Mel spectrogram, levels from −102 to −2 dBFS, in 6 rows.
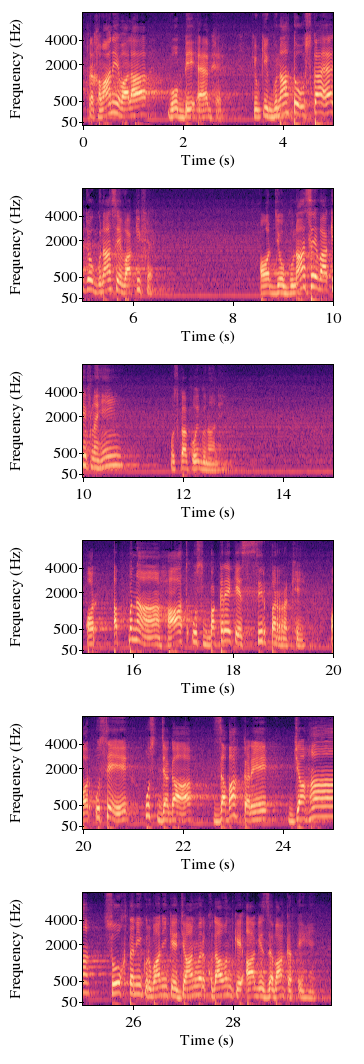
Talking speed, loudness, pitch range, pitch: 110 wpm, -14 LUFS, 135-195 Hz, 160 Hz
